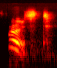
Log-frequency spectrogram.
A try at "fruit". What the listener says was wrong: Chúng ta sẽ học về fruit. Fruit. Chữ R nha, không phải food. Fruit là đồ ăn, còn fruit.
